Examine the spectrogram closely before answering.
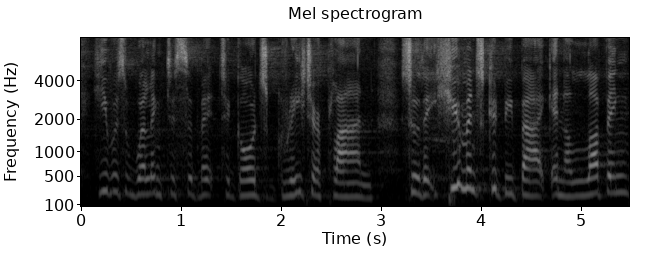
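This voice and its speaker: The speech comes in a Glasgow accent. Its pace is moderate and its pitch varies in an ordinary way. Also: woman. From Scotland, Glasgow. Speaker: guest preacher. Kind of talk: sermon.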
